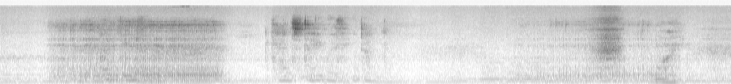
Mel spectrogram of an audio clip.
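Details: Snoring during sleep: a long, rough, rattling snore on a breath, followed by softer noisy breathing.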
